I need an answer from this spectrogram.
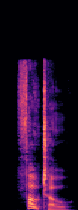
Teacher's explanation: Photo has two syllables with the stress on the first syllable.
